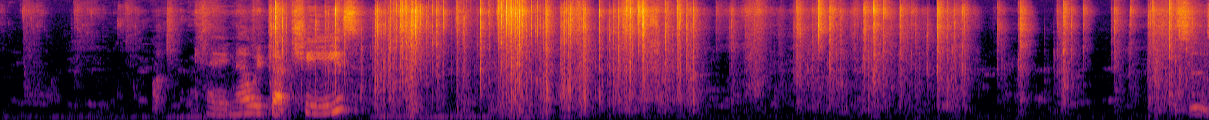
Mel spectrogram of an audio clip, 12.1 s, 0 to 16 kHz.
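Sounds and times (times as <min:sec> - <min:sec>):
plastic bag crinkling: 0:02.6 - 0:12.0.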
